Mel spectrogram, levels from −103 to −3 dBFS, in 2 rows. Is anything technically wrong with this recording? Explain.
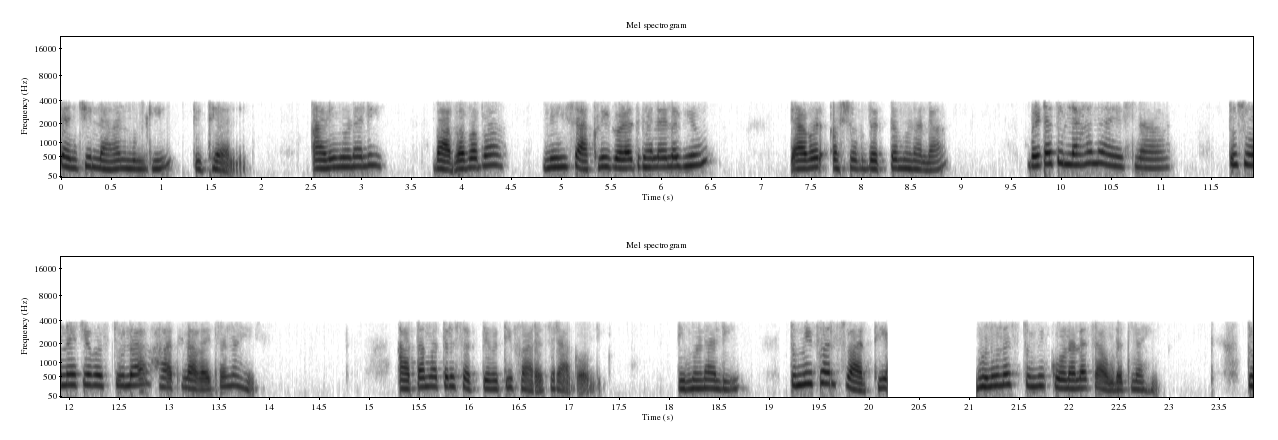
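Yes. G.729 codec damage runs through the whole speech clip. The codec rebuilds each 10 ms frame from a vocal tract filter, a pitch predictor and a few pulses, which fits an 8 kbit/s stream. Nothing above 4 kHz survives, and the voice comes across plainly rough and synthetic.

An audio dropout to silence runs from 20.18 to 21.08 s, about 0.9 s. The input was likely lost, and the recording kept writing silence. The speech cuts off abruptly into dead silence with no room tone, then resumes mid-flow.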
